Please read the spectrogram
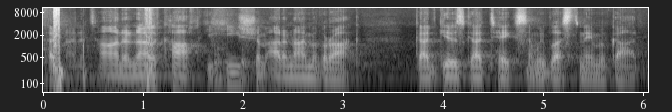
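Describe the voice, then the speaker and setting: A man, a rabbi giving a funeral address in measured, deliberate short phrases. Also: very deep voice, steady tone, background noise.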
